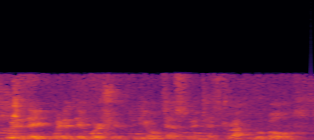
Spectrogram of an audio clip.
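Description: A man's voice: mid-range voice, racing, very echoey. Older man leading a rambling Bible study. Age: 60s. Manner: rambling, with frequent restarts and asides. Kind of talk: informal Bible study talk. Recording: distant, dull, noisy room recording.

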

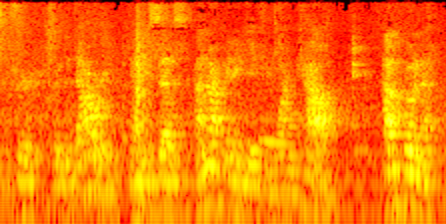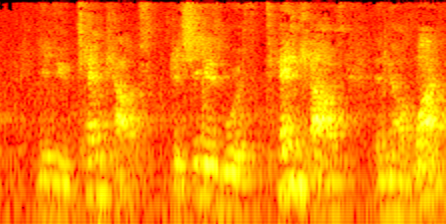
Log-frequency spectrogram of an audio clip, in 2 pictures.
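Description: A man's voice: medium pitch, darkish tone, very echoey. A man in his sixties leading an informal Bible study, rambling with many restarts and asides. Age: 60s. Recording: distant, dull, noisy room recording.

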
